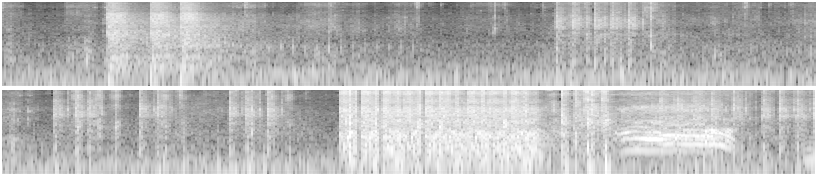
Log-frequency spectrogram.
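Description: Gunfire from the VR shooter Onward, with rapid bursts of automatic fire and scattered single shots, loud and close in clusters, some longer sustained volleys near the end, no talking.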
